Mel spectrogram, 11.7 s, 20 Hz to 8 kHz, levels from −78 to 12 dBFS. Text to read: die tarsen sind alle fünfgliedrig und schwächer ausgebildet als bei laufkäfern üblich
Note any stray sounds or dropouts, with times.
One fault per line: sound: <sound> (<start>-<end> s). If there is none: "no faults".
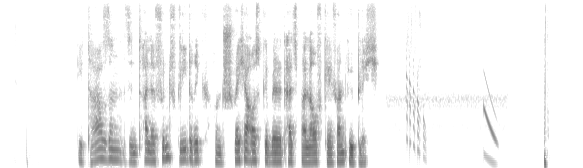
sound: chirp (8.1-8.6 s)
sound: chirp (9.7-10.0 s)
